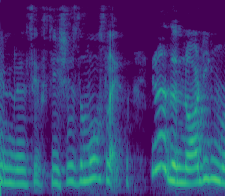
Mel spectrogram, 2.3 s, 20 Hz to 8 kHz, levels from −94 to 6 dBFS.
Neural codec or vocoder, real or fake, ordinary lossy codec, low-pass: codec, 16 kHz, 16 kbps, FreqCodec, larger model; fake; none; 7.2 kHz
